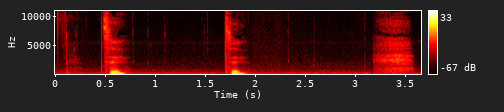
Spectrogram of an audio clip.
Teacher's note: Its sound is similar to 시옷 but has slight difference. When we pronounce 지읒, the tip of the tongue touches hard palate.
